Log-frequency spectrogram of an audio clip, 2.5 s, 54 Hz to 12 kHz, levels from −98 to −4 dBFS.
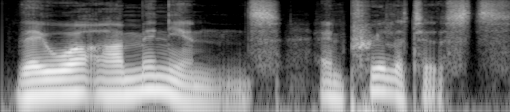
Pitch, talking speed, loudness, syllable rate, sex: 115 Hz, 120 wpm, -19 LUFS, 4.5 syllables/s, male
